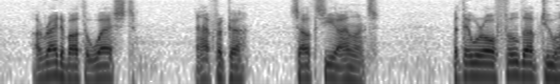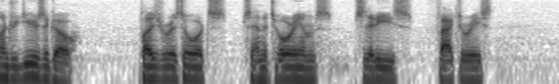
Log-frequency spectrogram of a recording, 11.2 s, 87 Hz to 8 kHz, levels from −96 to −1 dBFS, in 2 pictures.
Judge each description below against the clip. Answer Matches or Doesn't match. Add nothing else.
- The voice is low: Matches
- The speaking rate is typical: Doesn't match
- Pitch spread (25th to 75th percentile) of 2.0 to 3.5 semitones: Matches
